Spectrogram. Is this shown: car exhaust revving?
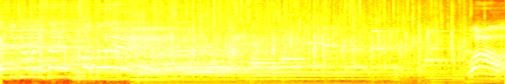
no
